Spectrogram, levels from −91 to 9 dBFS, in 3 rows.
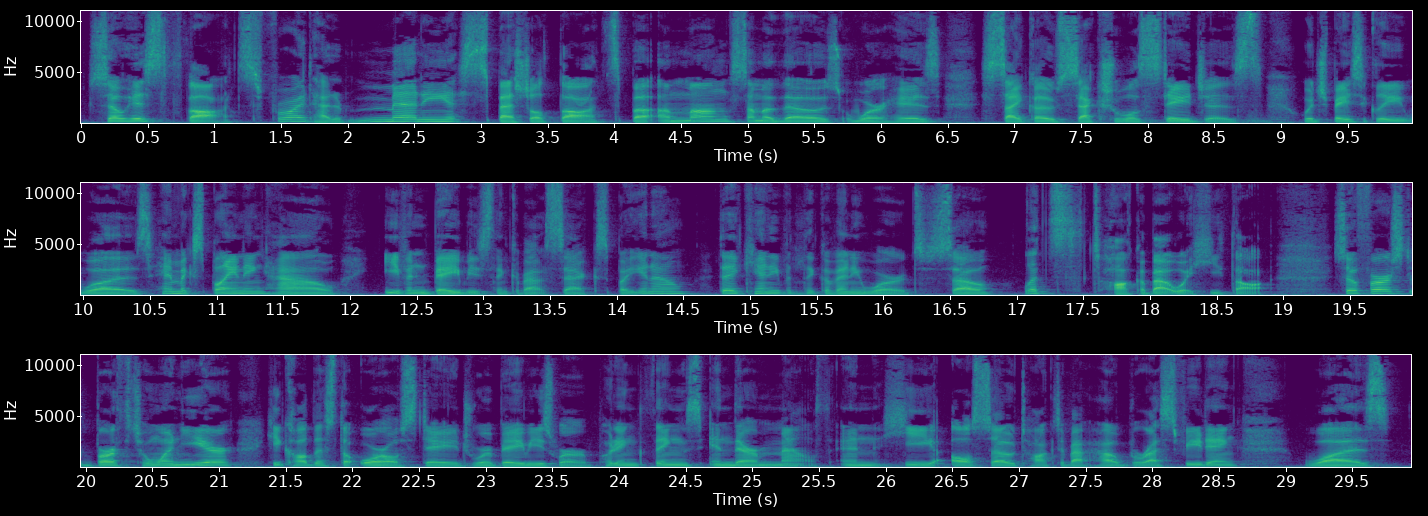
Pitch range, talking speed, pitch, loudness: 100-140 Hz, 145 wpm, 115 Hz, -24 LUFS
